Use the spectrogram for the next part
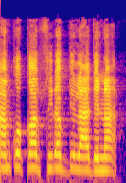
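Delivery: ordinary delivery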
